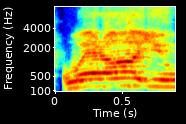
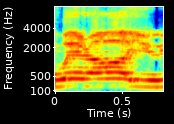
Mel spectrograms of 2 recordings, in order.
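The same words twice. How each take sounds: First: Loud searching call; anxious loud call. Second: Loud repeated call; anxious loud call repeated; calling again. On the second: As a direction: call out once more, loud. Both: Acted. Calling out for the servant.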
